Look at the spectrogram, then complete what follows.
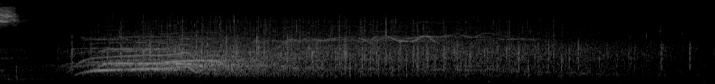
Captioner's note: audience clapping; audience cheering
